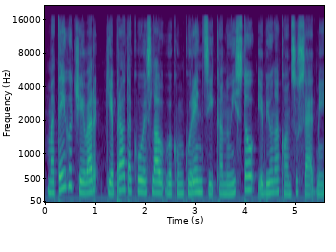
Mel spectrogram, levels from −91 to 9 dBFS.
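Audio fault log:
No audible faults detected.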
